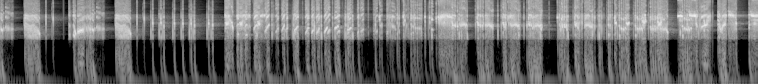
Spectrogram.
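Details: Swiftlet-attracting call of the edible-nest swiftlet: rapid trilling, chirping chatter in long runs, interrupted by short pauses and occasional thin whistled squeaks toward the end.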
